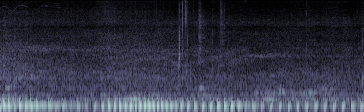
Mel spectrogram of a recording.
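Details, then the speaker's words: LG front-load washing machine (LE error) whose drum turns one way but jerks and stops the other way: low rhythmic thumping pulses, about five a second, as the drum stutters; hall sensor fault causing LE motor lock error. "अब आप देख सकते हैं कि drum एक तरफ घूम रहा है। और दूसरी तरफ, यह झटका खाकर रुक जाती है। देखो, यह केवल एक ही दिशा में घूम रहा है।"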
